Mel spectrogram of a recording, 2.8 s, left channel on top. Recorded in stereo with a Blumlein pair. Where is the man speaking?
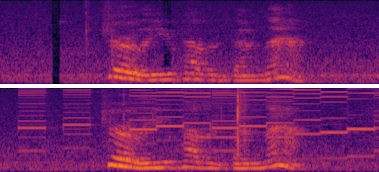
60° right, 2 m.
